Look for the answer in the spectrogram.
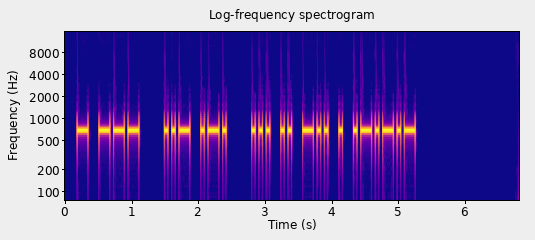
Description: Morse code, heard as a keyed tone, about 22 wpm, 700 Hz. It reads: TO UR SIDE.
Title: Sentences from Top 400 Words and Abbreviations 22wpm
